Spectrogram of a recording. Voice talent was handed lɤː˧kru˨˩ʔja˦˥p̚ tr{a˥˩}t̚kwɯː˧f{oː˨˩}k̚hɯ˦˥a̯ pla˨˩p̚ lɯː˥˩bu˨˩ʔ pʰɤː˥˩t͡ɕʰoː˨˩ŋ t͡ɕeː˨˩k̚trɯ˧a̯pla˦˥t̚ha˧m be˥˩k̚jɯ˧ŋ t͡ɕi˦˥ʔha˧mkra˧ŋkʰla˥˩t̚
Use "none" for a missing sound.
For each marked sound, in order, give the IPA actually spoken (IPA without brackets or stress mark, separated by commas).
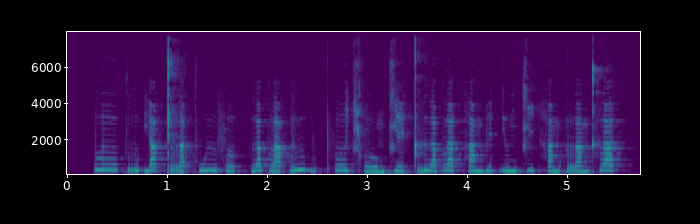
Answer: a˨˩, ɤː˨˩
